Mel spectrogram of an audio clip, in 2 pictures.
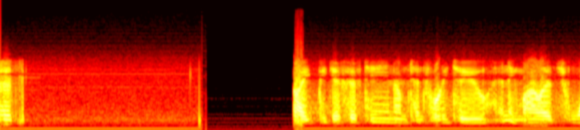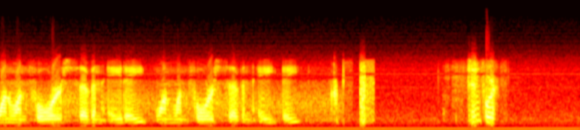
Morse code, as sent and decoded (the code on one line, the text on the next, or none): none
